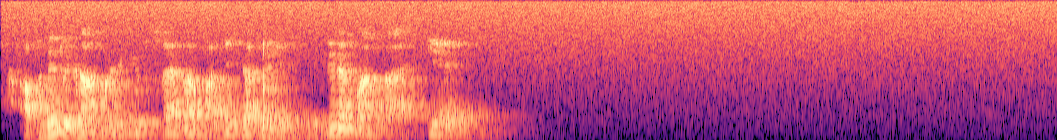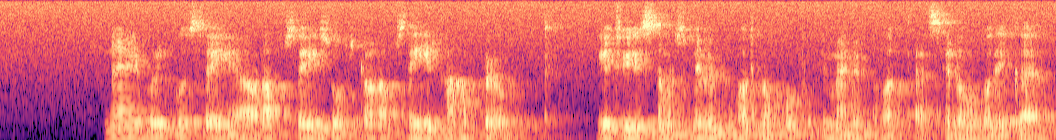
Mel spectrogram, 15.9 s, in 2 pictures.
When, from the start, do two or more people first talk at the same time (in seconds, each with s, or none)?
none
